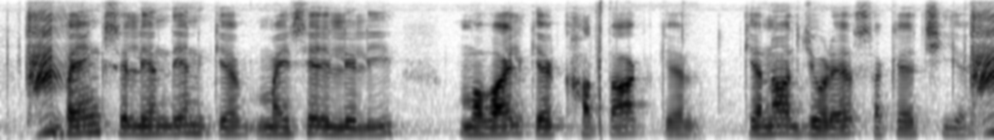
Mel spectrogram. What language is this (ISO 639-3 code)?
mai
